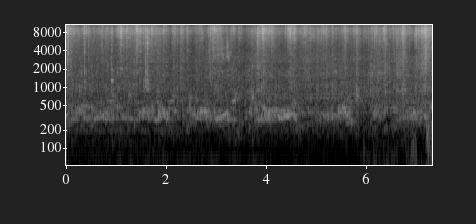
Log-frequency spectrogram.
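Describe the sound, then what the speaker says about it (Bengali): Several male pigeons, including racers and Giribaz tumblers, coo steadily in a loft, their low throaty calls overlapping continuously and fairly close throughout. "এখানে দেখেন এখানে সবগুলো নর কবুতর।"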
